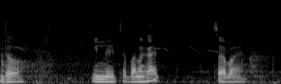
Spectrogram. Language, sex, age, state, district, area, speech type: Santali, male, 45-60, West Bengal, Uttar Dinajpur, rural, spontaneous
